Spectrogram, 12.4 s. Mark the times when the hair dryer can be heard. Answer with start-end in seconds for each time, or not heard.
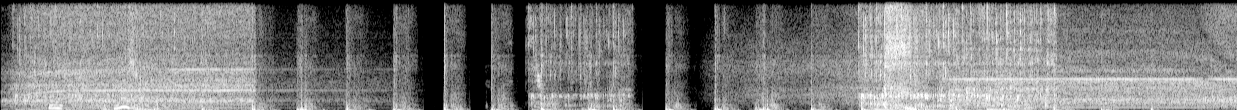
0.0-4.1, 7.0-12.3.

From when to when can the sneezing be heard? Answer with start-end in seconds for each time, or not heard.
0.1-1.6, 5.0-5.5, 8.7-9.3.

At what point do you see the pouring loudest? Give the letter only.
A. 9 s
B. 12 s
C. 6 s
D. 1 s
A.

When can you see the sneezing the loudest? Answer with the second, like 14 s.
9 s.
